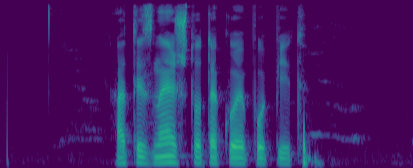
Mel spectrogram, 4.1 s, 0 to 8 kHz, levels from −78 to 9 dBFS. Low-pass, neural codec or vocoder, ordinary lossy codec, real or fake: 7.2 kHz; none; none; real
